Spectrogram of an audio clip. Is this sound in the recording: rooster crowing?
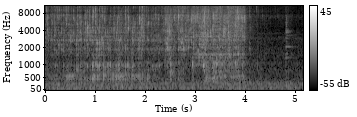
no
